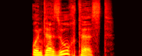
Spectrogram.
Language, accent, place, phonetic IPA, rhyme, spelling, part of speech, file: German, Germany, Berlin, [ˌʊntɐˈzuːxtəst], -uːxtəst, untersuchtest, verb, De-untersuchtest.ogg
- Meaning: inflection of untersuchen: 1. second-person singular preterite 2. second-person singular subjunctive II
